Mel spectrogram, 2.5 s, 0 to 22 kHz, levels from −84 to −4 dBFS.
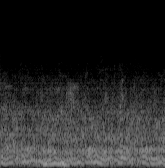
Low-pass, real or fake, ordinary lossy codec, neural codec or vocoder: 7.2 kHz; fake; none; codec, 16 kHz, 2 kbps, FunCodec, trained on LibriTTS, 25 frames a second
